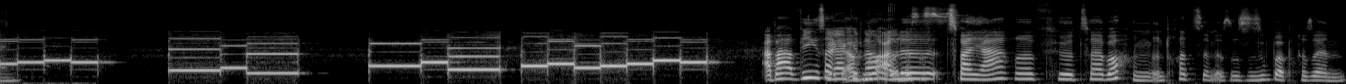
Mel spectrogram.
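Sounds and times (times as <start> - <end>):
ice cream vendor's repeating melody: 0.0 - 7.3
speech: 7.7 - 13.4.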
